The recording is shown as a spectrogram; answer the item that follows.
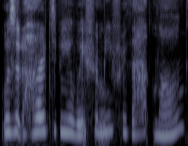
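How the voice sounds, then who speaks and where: A woman's voice: high voice, brisk, no echo, clean studio sound. A woman voicing a prideful, doting alien who owns a human pet, teasing and condescending yet affectionate in an intimate audio roleplay. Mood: teasing, coaxing. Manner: teasing, condescending, affectionate, often hushed and breathy.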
